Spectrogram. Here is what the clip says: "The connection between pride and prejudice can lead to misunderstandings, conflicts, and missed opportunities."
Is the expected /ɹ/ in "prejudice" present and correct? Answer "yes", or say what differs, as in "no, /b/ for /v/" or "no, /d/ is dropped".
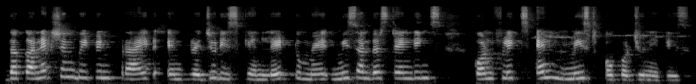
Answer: yes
